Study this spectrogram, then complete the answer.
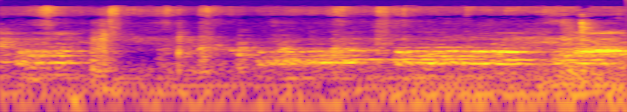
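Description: An American Bresse chicken clucks in a barnyard setting, repeated short nasal clucks and murmurs at close range, moderately quiet, with faint background rustle and no talking.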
